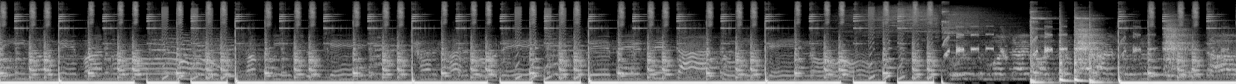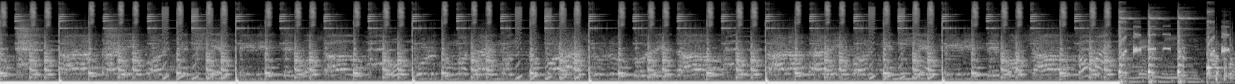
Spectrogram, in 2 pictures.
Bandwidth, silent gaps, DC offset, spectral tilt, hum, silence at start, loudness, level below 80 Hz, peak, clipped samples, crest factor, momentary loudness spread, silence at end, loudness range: 19.5 kHz; none; under 0.1%; -5.5 dB/octave; none; 0 s; -7 LUFS; -4 dBFS; 0 dBFS; 2%; 4 dB; 3 LU; 0 s; 2 LU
